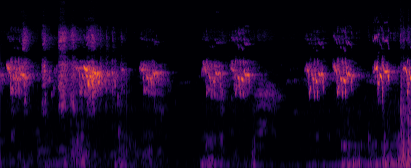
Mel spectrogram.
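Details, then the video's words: Budgerigars chirping, bright squawky chirps in bursts separated by short pauses, with a denser chattering run toward the end. "Budgies Chirping Sound"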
